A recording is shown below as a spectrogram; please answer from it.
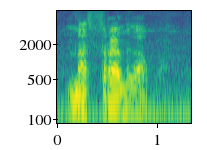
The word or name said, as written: nadrag cap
